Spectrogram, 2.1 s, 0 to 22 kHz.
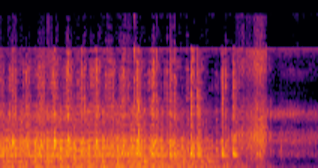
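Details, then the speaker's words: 1999 Honda BIZ C100 motorcycle engine, about 25 years of use with little maintenance, before teardown: busy clattering idle with fast regular knock under rattly top-end chatter; worn crankshaft bearings, connecting rod and timing chain. "noises from the crankshaft bearings of the connecting rod distribution in short all the noises"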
